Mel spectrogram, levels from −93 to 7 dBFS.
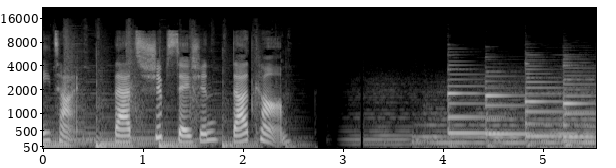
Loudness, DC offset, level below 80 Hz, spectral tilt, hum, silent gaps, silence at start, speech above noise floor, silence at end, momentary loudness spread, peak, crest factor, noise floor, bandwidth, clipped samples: -23 LUFS; under 0.1%; -42 dBFS; -4 dB/octave; none; 2.75-2.80 s; 0 s; 31 dB; 0 s; 12 LU; -2 dBFS; 22 dB; -52 dBFS; 14.5 kHz; under 0.1%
